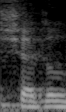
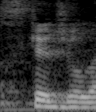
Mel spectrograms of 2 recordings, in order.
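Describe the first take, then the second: First: The word is said with a British accent. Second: The word is said with an American accent. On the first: "British talaffuzligini"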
